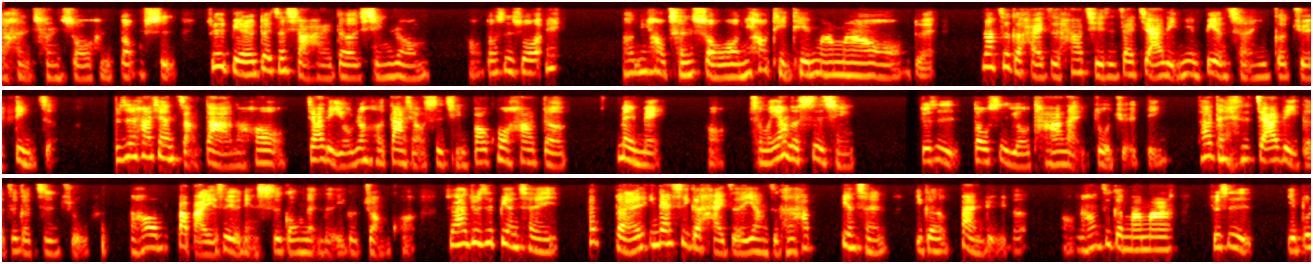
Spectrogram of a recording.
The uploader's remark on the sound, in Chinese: 此為線上課程錄音檔。講座錄音。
